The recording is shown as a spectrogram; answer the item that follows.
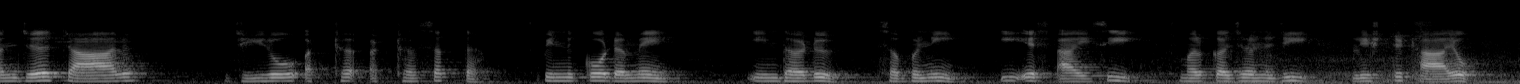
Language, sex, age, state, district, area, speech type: Sindhi, female, 45-60, Gujarat, Junagadh, rural, read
